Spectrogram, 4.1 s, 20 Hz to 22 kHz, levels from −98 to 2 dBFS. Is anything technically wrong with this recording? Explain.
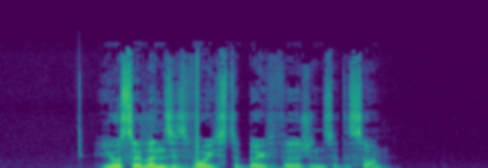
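Yes, there are two faults in this speech clip.

At 1.47 s the microphone volume steps down by about 3 dB in a single jump. This is likely call software lowering the input gain after judging the level too hot. Voice and background drop together, and the waveform envelope shrinks abruptly at that point.

From 1.62 to 1.67 s there is a wireless microphone noise hit. The analogue FM radio link fades as reflections cancel, so receiver hiss surges briefly. It is heard as a short swish of static and shows as a broadband vertical smear on a spectrogram.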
